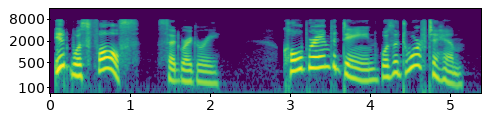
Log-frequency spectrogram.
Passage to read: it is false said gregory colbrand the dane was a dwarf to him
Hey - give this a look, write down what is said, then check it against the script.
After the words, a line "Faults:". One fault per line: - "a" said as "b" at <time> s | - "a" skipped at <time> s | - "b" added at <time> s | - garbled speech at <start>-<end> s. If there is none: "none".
it was false said gregory colbrand the dane was a dwarf to him
Faults:
- "is" said as "was" at 0.2 s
